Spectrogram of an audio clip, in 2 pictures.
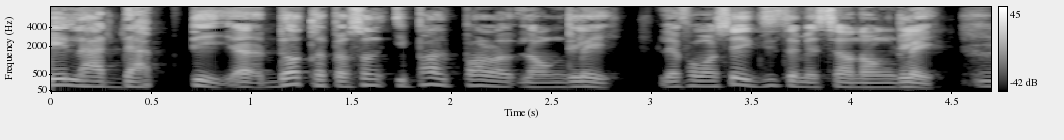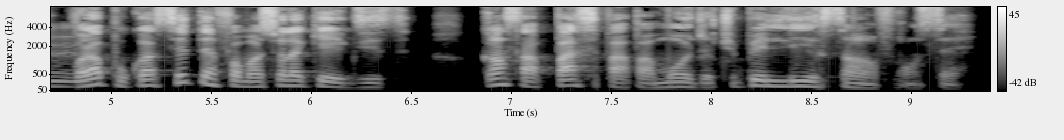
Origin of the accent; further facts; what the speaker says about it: Kinshasa, DR Congo; moved away as an adult; also born or lived in Ohio, United States; now in Kentucky, United States; je suis congolais, quinois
